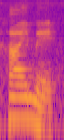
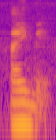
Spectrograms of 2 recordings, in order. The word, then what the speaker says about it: Jaime: a big scary man his name is pronounced Jaime I know in Spanish but no no no Jaime not Jamie it's Jaime he doesn't like Jamie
